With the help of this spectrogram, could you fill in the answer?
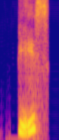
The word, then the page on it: piece: Indian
